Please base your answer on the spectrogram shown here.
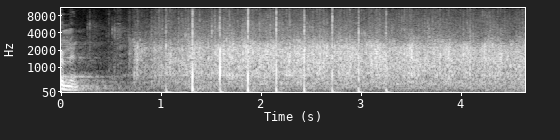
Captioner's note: applause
